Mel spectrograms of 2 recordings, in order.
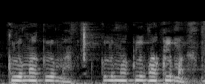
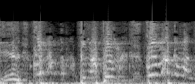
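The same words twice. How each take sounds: First: Slow, soft, even kuluma chant; slow calm tongues. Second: Kuluma rattled off fast, climbing higher and louder; fast fervent tongues. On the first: Preacher showing calm praying in tongues. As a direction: pray kuluma slowly and gently. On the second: Preacher showing tongues when you feel it. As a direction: speed it up as the spirit takes you. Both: Shown as a demonstration. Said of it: "The only difference is the speed".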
